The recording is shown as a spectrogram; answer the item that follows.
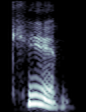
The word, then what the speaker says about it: can: pay attention to the pronunciation of kin because it isn't stressed not stressed is like not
